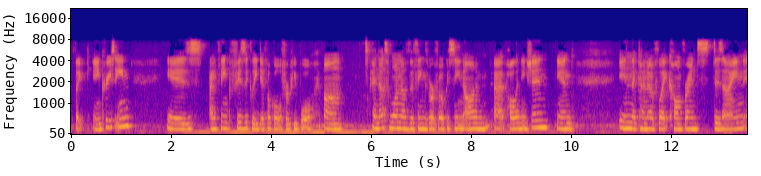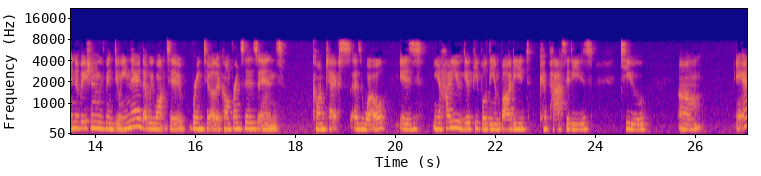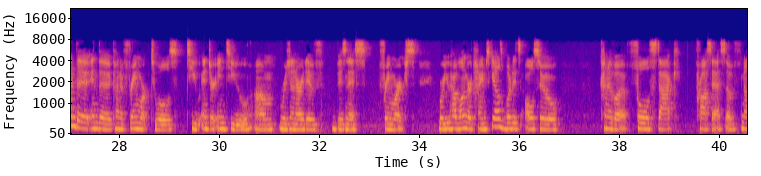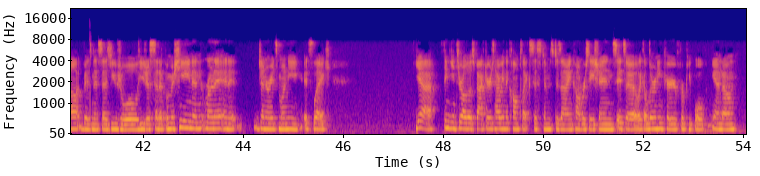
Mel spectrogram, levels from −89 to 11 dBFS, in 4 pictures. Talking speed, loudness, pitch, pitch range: 145 wpm, -15 LUFS, 180 Hz, 170-185 Hz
